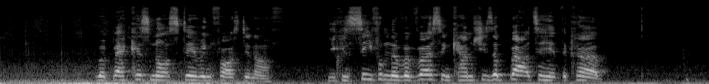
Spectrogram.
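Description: A man speaks calmly inside a car.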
